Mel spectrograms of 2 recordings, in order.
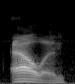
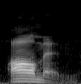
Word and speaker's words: Allom: So instead of being Allen, it's Alman.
